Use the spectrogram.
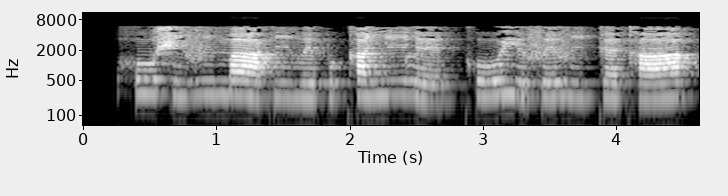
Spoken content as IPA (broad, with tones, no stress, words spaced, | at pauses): hoː˦ʃi˨ vi˦ maː˦˨kiː˨βe˨pʊ˨ kʰa˦ɲiː˦le˨ | kʰoː˨˦ jɪ˨fe˨˦viː˨ kɛ˨kʰa˨˦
